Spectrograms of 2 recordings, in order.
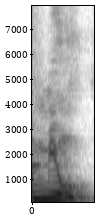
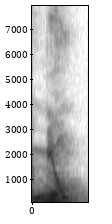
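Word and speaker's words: mu: Refractive index का symbol होता है म्यू, इसको बोलते हैं म्यू, प्रोनाउंसिएशन में एम यू बोलोगे, म्यू। क्या बोलोगे, म्यू।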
